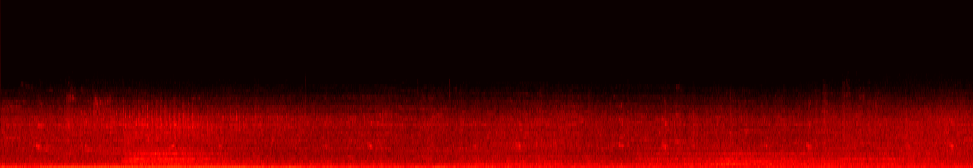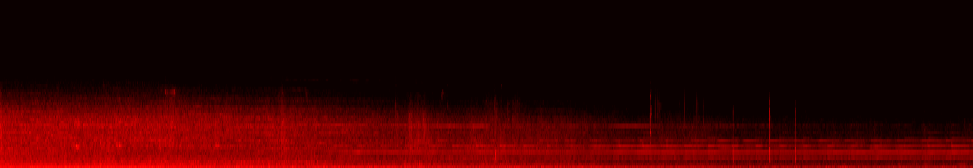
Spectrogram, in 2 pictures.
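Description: Passenger cars of a train rolling past on the rails, the rolling noise fading away as the last car moves off. A train horn sounds in the distance about two seconds in and again around ten seconds in.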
